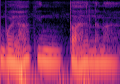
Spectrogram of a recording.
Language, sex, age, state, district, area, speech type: Santali, male, 45-60, Odisha, Mayurbhanj, rural, spontaneous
